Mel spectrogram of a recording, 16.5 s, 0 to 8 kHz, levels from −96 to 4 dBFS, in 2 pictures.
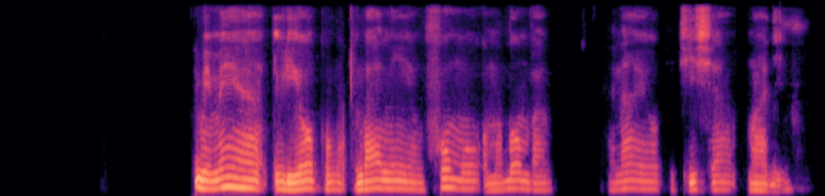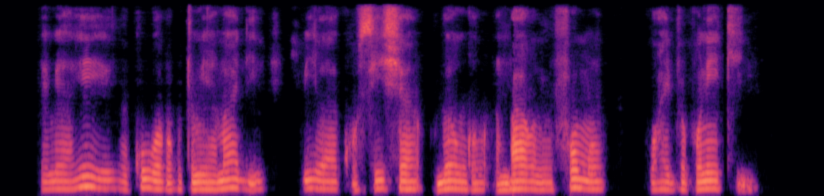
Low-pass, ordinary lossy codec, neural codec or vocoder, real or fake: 7.2 kHz; AAC, 48 kbps; none; real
